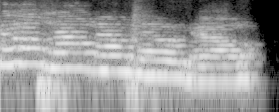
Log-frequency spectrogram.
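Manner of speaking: mock protesting teenager brushing off suspicion; quick denial. Daughter brushing off mom's offer to bail her out, mock protesting.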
